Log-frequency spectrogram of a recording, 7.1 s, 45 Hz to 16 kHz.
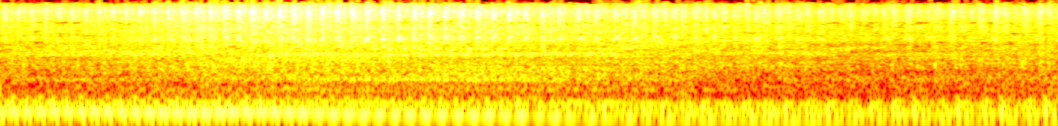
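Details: Ford Mustang GT 3-valve V8 at idle: uneven, loping idle with a regular stumble about three times a second in the exhaust beat. One cylinder is dead from a destroyed cam and rocker arm, with valve lash problems.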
